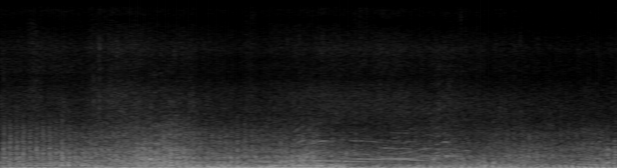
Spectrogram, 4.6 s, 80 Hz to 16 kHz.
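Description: AH-64 Apache attack helicopter flying overhead, its four-blade main rotor beating in a rapid, steady chop over the engine noise.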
